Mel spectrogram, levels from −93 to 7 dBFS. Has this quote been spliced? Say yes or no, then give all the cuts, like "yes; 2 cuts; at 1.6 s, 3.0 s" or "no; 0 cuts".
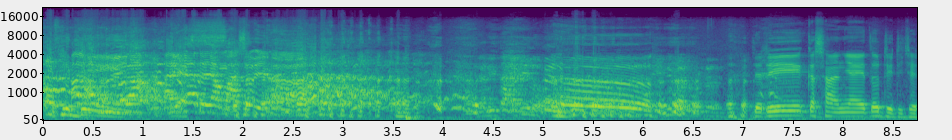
no; 0 cuts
